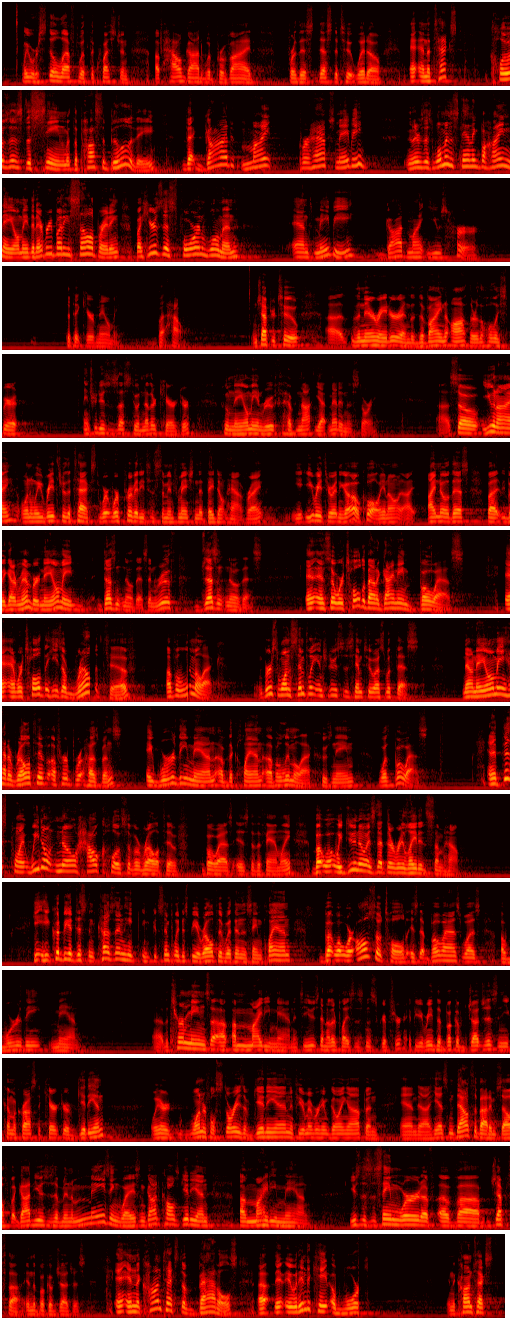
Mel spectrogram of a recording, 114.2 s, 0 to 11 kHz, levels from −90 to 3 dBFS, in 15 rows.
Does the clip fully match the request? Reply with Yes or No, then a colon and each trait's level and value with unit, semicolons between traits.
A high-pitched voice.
No: low, 125 Hz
